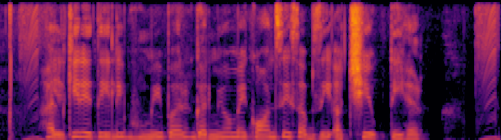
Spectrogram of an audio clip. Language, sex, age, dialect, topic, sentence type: Hindi, female, 25-30, Garhwali, agriculture, question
